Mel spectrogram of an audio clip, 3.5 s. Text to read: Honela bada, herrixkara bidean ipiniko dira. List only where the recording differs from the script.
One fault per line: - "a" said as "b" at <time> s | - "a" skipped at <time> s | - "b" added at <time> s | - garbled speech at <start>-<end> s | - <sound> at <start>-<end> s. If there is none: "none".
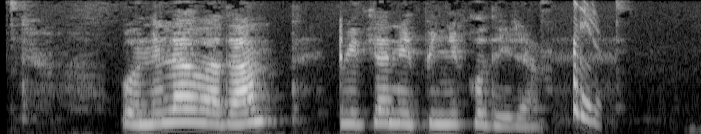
- "herrixkara" skipped at 1.2 s
- chirp at 2.9-3.0 s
